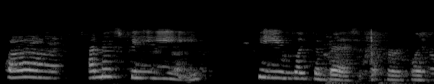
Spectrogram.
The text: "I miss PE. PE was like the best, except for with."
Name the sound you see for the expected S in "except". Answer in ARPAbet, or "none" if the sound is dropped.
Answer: none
